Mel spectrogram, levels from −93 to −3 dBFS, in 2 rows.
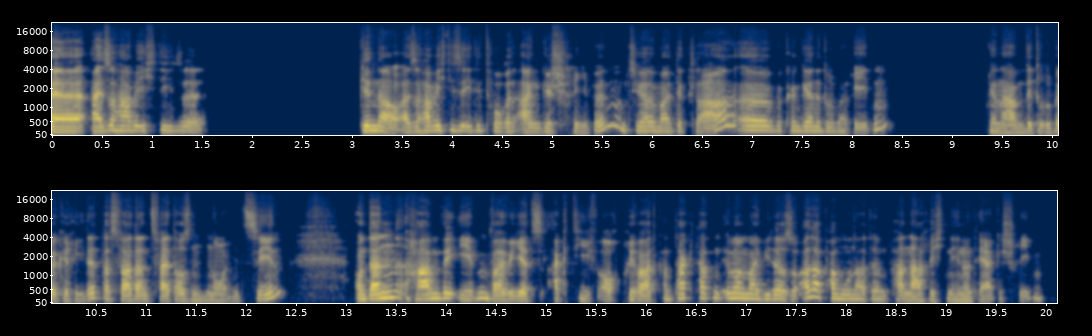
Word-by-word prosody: Äh, 150 0 +10
also, 160 +4 +4
habe 175 0 +1
ich 175 0 -7
diese 165 -2 -5 1.6
genau, 175 -2 +5
also, 150 +1 -1
habe 165 +2 +2
ich 180 - -1
diese 180 -2 -4
Editorin 160 -2 -5
angeschrieben 140 - -4
und 240 - -5
sie, 170 -4 -4
äh, 160 +1 +1
meinte: 155 0 -4
„Klar, 180 - 0
äh, 175 -2 +2
wir 165 - -8
können 165 0 -5
gerne 160 0 -1
darüber 150 -3 -10
reden.“ 130 - -6 1.0
Dann 145 -5 -5
haben 125 0 -1
wir - - -1
drüber 130 0 -3
geredet, 160 +11 -5
das 155 -4 -4
war 130 -1 +5
dann 130 -2 +1
2019 125 - -3 0.7
und 160 0 +1
dann 200 +5 +7
haben 165 +3 +7
wir 185 -2 +2
eben, 165 +4 -2
weil 130 -2 +2
wir 130 - -1
jetzt 130 -1 0
aktiv 150 -6 -5
auch 140 -1 -4
privat 135 -3 0
Kontakt 180 +5 -2
hatten, 190 0 -2
immer 190 -1 +2
mal 175 -3 +1
wieder 160 -1 +1
so 155 - -7
alle 245 - +4
paar 190 -5 0
Monate 155 -2 -4
'n 145 -2 -8
paar 135 -2 -2
Nachrichten 120 0 -3
hin 115 -1 -7
und 105 -1 -8
hergeschrieben. 170 +7 -8
155 Hz, 175 wpm, -24 LUFS, 135-175 Hz, 1.6 s, Äh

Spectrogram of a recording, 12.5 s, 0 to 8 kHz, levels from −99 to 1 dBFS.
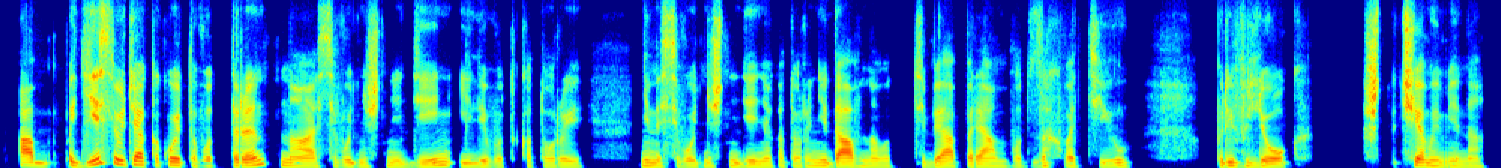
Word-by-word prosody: А, 150 0 +8
б 135 -3 -6 0.2
есть 175 - +6
ли - - +6
у - - +4
тя 185 -3 +6
какой-то 160 -1 +1
вот 130 -1 -5
тренд 155 +9 +4
на 135 -5 +1
сегодняшний 130 -1 -4
день 135 +7 -3
или, 130 -2 -4
вот, 120 +1 -10
который 120 -1 -7 0.5
не 140 - -2
на 130 -1 -3
сегодняшний 130 +1 -2
день, 125 -1 -3
а - - -8
который 130 +1 -8
недавно, 130 -2 +3
вот, 120 0 -9
тебя 130 +1 0
прям, 125 0 -1
вот, 120 -1 -11
захватил, 135 0 -6 0.7
привлёк? 135 -4 -1 0.4
Ш - - +6 0.2
чем 145 -4 +7
именно? 120 -2 -6
130 Hz, 150 wpm, -24 LUFS, 125-140 Hz, 0.7 s, А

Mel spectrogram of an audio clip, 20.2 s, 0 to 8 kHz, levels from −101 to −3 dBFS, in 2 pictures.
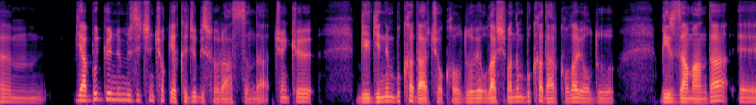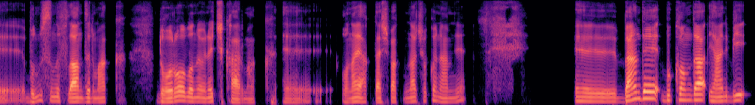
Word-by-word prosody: Emm, 100 -3 -8 0.4
ya, 140 -2 +5
bu 175 -1 -2
günümüz 160 -4 -1
için 145 0 -3
çok 135 -2 -5
yakıcı 115 +2 -1
bir 105 - -4
soru 90 0 -3
aslında. 90 +1 -5
Çünkü 110 0 -2 0.6
bilginin 110 +3 0
bu 130 - -5
kadar 95 -5 +3
çok 95 +1 -6
olduğu 95 +2 -3
ve 105 - +1
ulaşmanın 105 +3 +1
bu 125 - -5
kadar 95 -4 0
kolay 105 +3 -1
olduğu 95 0 -6 0.6
bir 105 -1 +3
zamanda, 95 +5 +2 0.2
eee, 105 -1 -5
bunu 110 +5 -5
sınıflandırmak, 110 -4 +1 0.4
doğru 105 +5 +4
olanı 115 -4 +2
öne 110 +2 0
çıkarmak, 90 -4 -3
eee, - - -9 0.4
ona 100 +4 0
yaklaşmak, 105 -1 -1
bunlar 115 +3 -2
çok 125 +5 -9
önemli. 105 -2 -5 1.5
Eee, 115 -2 -1
ben 175 - +6
de 195 -1 +7
bu 140 +1 -4
konuda 155 +1 +6
yani, 120 0 0
bir 145 +2 0
110 Hz, 130 wpm, -28 LUFS, 100-125 Hz, 1.5 s, de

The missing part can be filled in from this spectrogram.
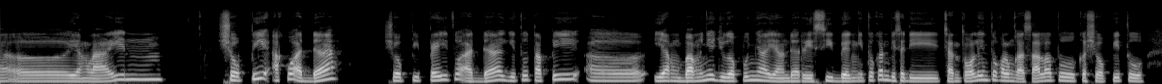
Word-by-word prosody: eee, 145 0 0
yang 145 - -3
lain, 145 +11 0 0.9
Shopee 210 +8 +1
aku 190 +6 -1
ada, 195 - +3 0.4
Shopeepay 175 +4 -1
itu 245 - -1
ada 145 +7 +1
gitu 180 +4 -3
tapi, 220 +7 -1
eee, 165 -1 -2
yang 165 -2 +1
banknya 170 +8 +4
juga 160 -4 +2
punya 185 +2 0
yang 145 -1 +1
dari 145 -1 +1
Seabank 155 0 0
itu 185 - -4
kan 215 -3 0
bisa 170 -2 0
dicantolin 145 +4 0
tuh 200 - -2
kalau 170 -2 +2
nggak 135 -3 0
salah 145 +6 +2
tuh 175 -3 0
ke 160 - -5
Shopee 155 +2 -2
tuh 150 -3 -2
165 Hz, 160 wpm, -20 LUFS, 145-185 Hz, 0.9 s, banknya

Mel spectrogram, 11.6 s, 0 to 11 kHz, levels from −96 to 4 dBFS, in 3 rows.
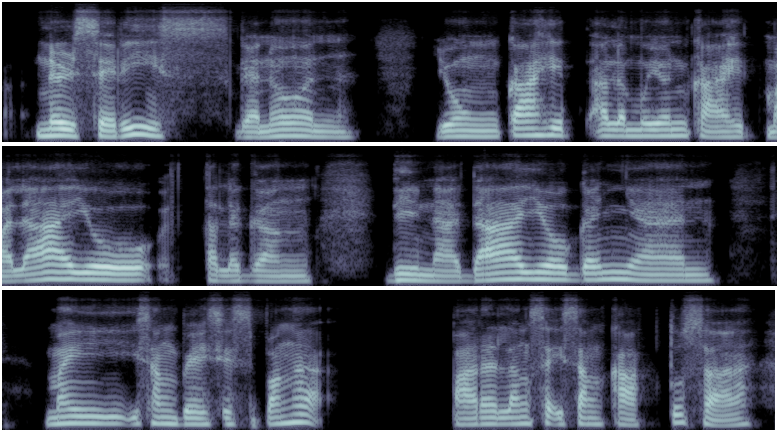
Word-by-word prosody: nurseries 155 +2 +2
gano'n. 130 -1 0 0.4
Yung 135 0 0
kahit 165 +1 +2
alam 150 0 0
mo 145 - +2
yun 150 +1 +1
kahit 125 -2 -2
malayo 150 +3 +4 0.2
talagang 125 -2 -5 0.3
dinadayo 145 +4 +2
ganyan 140 -3 -2 0.5
may 155 0 0
isang 155 0 -2
beses 145 0 -3
pa 150 - 0
nga, 185 +1 +1 0.7
para 140 +2 0
lang 155 +1 -2
sa - - -2
isang 145 +1 -2
Cactus, 185 +9 -4
ah, 120 +3 -2
145 Hz, 120 wpm, -23 LUFS, 135-155 Hz, 0.7 s, malayo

